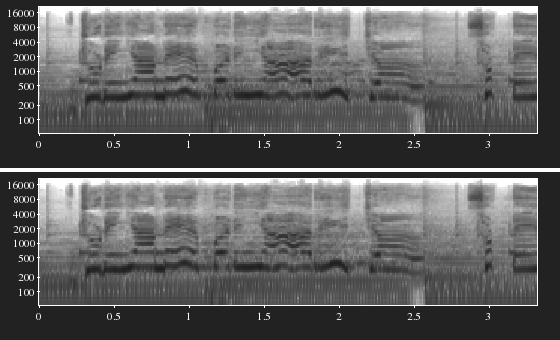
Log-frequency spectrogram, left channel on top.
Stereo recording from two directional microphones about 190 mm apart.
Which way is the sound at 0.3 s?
Centre (ahead or behind).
